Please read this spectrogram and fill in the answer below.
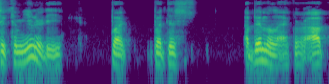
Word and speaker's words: Abimelech: community but but this abimelech or abimelech as it would be pronounced in Hebrew is Father God he's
